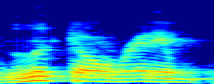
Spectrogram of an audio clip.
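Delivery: ordinary talk, nothing marked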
